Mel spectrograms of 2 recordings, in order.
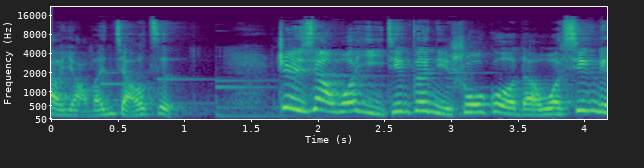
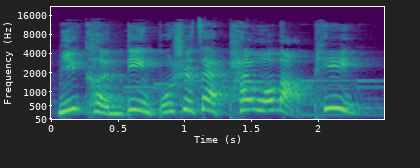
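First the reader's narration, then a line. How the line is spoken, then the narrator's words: Giant calling out. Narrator (Chinese): 好心眼巨人叫道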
